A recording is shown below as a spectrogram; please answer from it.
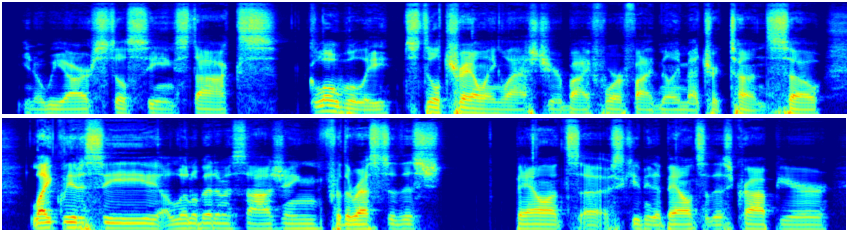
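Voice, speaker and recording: Flat-voiced man analyst, dry sound. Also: on the low side, no room sound, low-quality recording. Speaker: market analyst. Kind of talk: podcast market commentary.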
